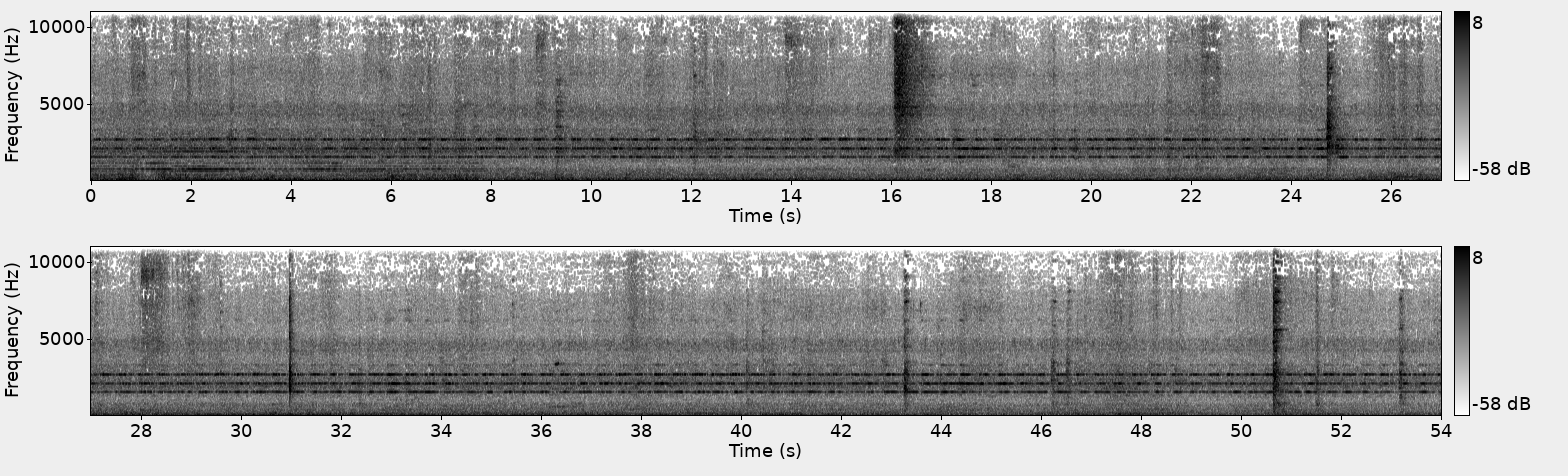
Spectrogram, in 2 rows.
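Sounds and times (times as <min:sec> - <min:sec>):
locomotive horn: 0:00.0 - 0:07.8
high-pitched ringing: 0:00.0 - 0:54.0
railcars rumbling on rails: 0:00.0 - 0:54.0.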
